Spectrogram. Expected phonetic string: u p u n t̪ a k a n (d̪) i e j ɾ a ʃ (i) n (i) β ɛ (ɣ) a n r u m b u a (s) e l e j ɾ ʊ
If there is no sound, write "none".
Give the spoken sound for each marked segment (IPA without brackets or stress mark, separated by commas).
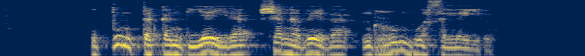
d̪, a, a, ɣ, s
